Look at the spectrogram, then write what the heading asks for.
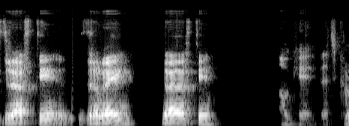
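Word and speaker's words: Здравей: It's Drafty, Zdravey, Drafty.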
